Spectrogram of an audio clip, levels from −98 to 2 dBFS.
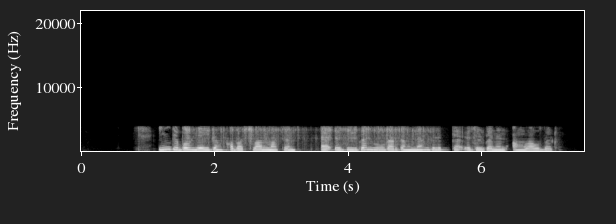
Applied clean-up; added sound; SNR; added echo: neural mask model RNNoise.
